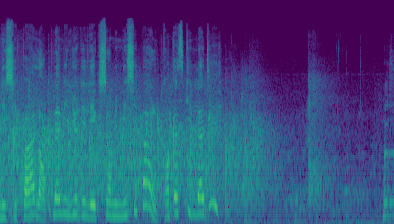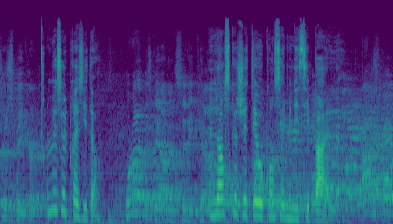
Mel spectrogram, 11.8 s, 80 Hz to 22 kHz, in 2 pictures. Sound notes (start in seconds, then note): 0.0 applause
